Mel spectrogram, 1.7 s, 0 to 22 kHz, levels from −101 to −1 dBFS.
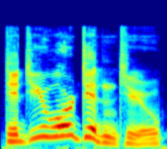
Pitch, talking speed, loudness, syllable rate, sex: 165 Hz, 180 wpm, -16 LUFS, 3.2 syllables/s, male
